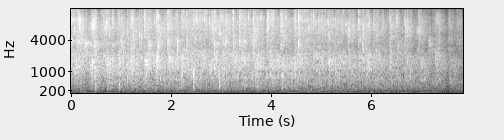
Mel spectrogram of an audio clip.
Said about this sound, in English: In the name of the Father and the Son and of the Holy Spirit. Amen. You can applaud.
